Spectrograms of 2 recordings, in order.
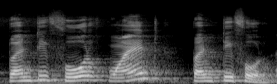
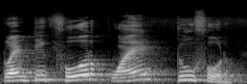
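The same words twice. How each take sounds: First: twenty four point twenty four, decimals read as one number; the mistaken way, twenty four after the point; teacher showing the wrong reading of twenty four point twenty four. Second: twenty four point two four, each digit after the point said on its own; teacher modelling the right reading of twenty four point two four; digits read singly. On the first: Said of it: "ऐसे नहीं बोलेंगे". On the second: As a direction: read the decimals one by one, two four. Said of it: "तो आप बोलोगे". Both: Shown as a demonstration.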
